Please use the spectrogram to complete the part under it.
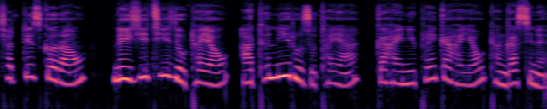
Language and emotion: Bodo, neutral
